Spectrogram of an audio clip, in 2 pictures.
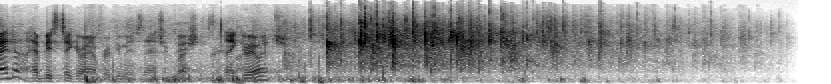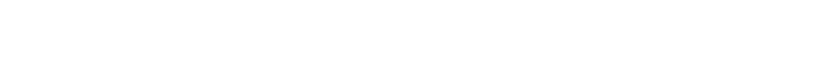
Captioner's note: applause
